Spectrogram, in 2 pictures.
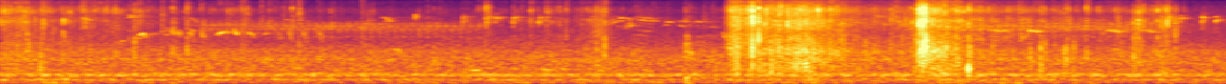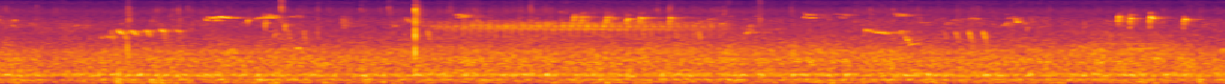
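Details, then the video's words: Honey bees forage in a carob tree that is covered with bees. A continuous low buzzing drone holds throughout, with a loud burst of brighter buzzing midway as bees pass close, and faint crackling in the background. "صوت جميل للنحل وهو يرعى على شجرة الخروب"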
